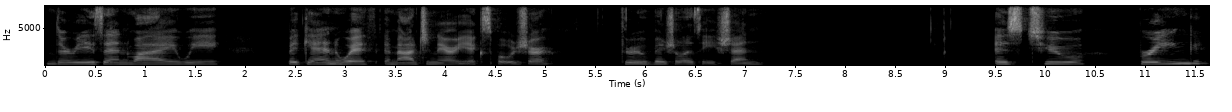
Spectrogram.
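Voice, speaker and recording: A woman narrating a guided visualization in a gentle, soothing manner, pausing deliberately between short phrases. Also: mid-range voice.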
